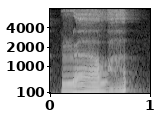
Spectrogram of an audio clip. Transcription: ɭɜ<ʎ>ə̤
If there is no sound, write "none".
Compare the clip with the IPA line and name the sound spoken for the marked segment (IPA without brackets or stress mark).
lˠ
